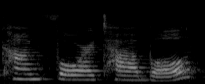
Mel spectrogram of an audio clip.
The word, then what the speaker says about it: comfortable: how to do it we don't say comfortable this is what happens the O disappears but then there's one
